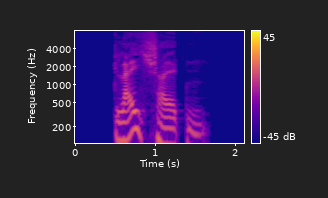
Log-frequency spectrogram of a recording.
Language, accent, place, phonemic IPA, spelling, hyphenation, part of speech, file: German, Germany, Berlin, /ˈɡlaɪ̯çˌʃaltn̩/, gleichschalten, gleich‧schal‧ten, verb, De-gleichschalten.ogg
- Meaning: 1. to synchronise 2. to force into Gleichschaltung 3. to subjugate (someone)’s thought and action to the policies and worldview of the ruling class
